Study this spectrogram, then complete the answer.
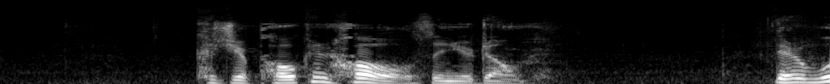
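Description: A middle-aged man speaks into a microphone, pausing between phrases.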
